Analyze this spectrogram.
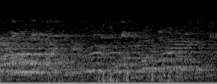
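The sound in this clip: A basketball is dribbled on the court during a women's game, with several dull, rhythmic bounces under steady crowd noise and a commentator talking.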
